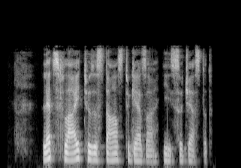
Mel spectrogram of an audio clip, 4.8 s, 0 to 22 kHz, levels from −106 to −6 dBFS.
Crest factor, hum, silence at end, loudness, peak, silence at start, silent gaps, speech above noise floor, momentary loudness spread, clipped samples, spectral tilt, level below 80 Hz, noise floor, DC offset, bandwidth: 22 dB; none; 0.6 s; -23 LUFS; -4 dBFS; 0.45 s; none; 29 dB; 13 LU; under 0.1%; -3 dB/octave; -60 dBFS; -53 dBFS; under 0.1%; 8.2 kHz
